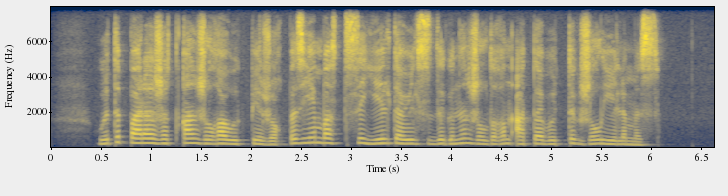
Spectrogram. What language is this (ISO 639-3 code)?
kaz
